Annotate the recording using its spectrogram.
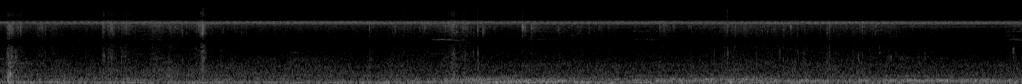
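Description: Steady high-pitched chorus of insects, with a low rumbling haze underneath. Two sharp clicks stand out, one at the very start and one about two seconds in.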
